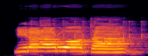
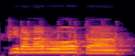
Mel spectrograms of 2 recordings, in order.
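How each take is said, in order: First: Game show host. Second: Said in the usual way. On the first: Pretend. Spinning the quiz wheel.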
